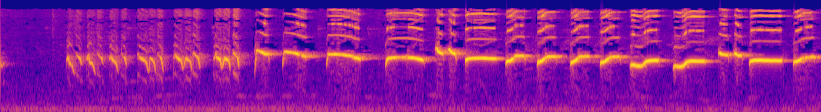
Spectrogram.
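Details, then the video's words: A male thick-billed white-eye sings a fast, continuous run of high, sweet chirping notes, bright and slightly slurred, with a faint low hum underneath. "OPIOR PARUH TEBAL JANTAN YANG RAJIN BUNYI"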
